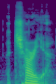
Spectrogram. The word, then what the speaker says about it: Acharya: In 2 days, again, I will interview Sri Dharma Pravartika Acharya. The last word, I always want to say the R in the wrong place. Acharya.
